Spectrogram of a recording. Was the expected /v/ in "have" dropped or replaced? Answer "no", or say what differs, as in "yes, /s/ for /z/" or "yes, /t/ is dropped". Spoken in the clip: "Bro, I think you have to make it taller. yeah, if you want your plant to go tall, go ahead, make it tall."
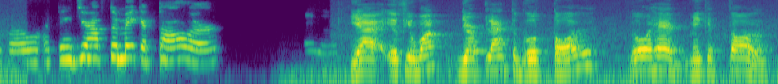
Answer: yes, /f/ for /v/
